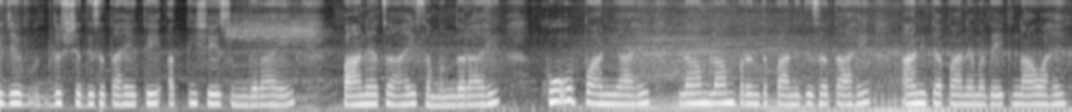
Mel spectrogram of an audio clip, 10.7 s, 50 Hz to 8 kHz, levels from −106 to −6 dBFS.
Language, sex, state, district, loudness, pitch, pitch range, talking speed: Marathi, female, Maharashtra, Dhule, -21 LUFS, 205 Hz, 195-215 Hz, 150 wpm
